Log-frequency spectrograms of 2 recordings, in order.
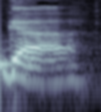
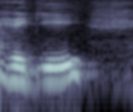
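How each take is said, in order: First: The word sounds like 'hooga'. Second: The word sounds like 'higgy'. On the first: The speaker calls it right. "It is Hygge" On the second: The speaker calls it wrong. "not Higgy"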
